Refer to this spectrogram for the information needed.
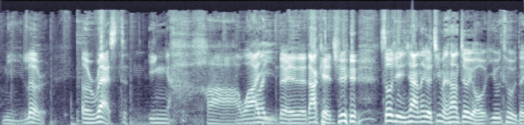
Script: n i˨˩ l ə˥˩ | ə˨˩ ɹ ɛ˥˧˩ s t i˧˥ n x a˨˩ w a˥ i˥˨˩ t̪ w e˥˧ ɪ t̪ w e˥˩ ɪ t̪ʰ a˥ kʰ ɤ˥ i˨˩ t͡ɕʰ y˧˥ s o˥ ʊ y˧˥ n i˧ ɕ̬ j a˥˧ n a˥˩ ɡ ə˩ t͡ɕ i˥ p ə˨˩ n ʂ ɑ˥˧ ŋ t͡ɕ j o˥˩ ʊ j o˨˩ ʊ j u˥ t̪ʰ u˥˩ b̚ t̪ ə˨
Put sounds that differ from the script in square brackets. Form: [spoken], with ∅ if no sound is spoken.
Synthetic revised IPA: n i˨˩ l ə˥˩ | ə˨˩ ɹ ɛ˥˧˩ s t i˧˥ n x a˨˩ w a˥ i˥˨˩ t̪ w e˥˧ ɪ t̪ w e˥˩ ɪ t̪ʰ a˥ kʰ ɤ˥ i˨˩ t͡ɕʰ [y˥˩] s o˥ ʊ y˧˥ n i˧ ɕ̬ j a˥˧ n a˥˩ ɡ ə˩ t͡ɕ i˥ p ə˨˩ n ʂ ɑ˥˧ ŋ t͡ɕ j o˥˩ ʊ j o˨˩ ʊ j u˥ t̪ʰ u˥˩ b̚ [d̪] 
